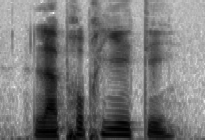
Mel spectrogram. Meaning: 1. property (something owned) 2. property, attribute
- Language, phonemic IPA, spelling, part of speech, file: French, /pʁɔ.pʁi.je.te/, propriété, noun, Fr-propriété.ogg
